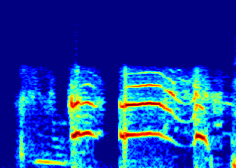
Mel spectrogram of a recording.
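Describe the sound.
A person's voice imitates a rooster crowing, a loud drawn-out cock-a-doodle-doo made of a few rising and falling vocal bursts, heard on its own.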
